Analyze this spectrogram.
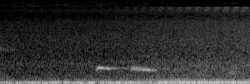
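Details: A boobook owl, or mopoke, calling at dusk in the still Dandenong Ranges east of Melbourne, Australia; one clear double hoot, the second note drawn out and dropping, against a constant low hum.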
